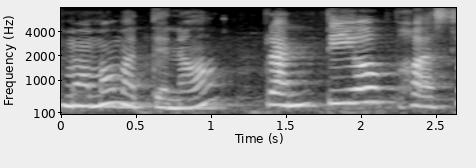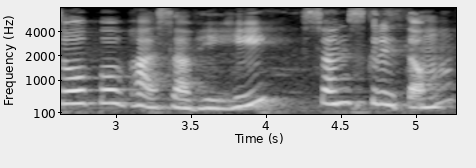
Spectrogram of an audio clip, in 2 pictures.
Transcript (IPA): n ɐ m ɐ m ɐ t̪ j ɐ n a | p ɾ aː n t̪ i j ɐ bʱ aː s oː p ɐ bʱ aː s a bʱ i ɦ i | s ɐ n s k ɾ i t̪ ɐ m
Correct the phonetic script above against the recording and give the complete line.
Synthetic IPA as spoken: m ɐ m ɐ m ɐ t̪ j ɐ n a | p ɾ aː n t̪ i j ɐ bʱ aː s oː p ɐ bʱ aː s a bʱ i ɦ i | s ɐ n s k ɾ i t̪ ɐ m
